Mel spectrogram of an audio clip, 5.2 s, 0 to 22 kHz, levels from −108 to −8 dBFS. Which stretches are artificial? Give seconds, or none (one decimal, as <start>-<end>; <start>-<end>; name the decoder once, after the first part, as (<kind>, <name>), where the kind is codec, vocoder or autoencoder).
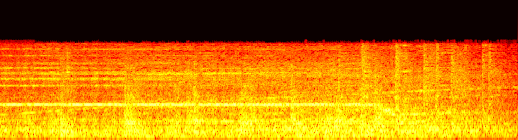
none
